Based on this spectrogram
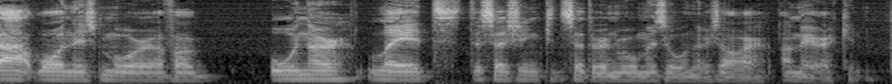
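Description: A man with an unremarkable speaking voice, pitched fairly low, with fairly even intonation. The recording is very clean, with a silent background. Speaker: podcast co-host. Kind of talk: casual football chat. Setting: dark room, lo-fi home microphone.

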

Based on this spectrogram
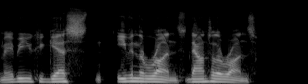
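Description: Captured in a very clean recording with a silent background, a man with an American accent speaks at a moderate pace and a fairly high pitch. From Arkansas, US South. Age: 20s. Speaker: college student sports podcast host. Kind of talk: solo casual sports commentary. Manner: halting, many fillers and repeats.

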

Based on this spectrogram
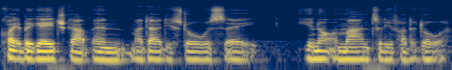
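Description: A man speaks with a Geordie accent at a fairly low pitch. His intonation stays flat and monotone. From Newcastle, northeast England. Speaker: business executive. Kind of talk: interview.

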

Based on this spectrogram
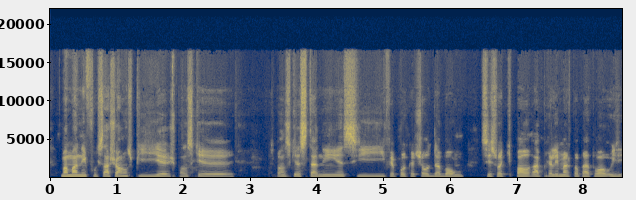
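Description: In a Quebec accent, a man with a high pitch speaks at a moderate pace in a monotone, flat intonation, the sound dry and close with no echo on a very clean recording with a silent background. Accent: Québécois French. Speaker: caller, hockey fan. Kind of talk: casual chat. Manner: halting.

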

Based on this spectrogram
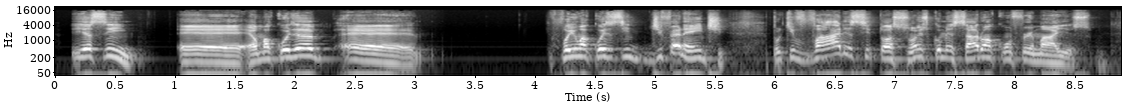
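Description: An interior São Paulo accent with lively intonation, a fairly slow pace and long, frequent pauses. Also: man, high pitch for a man. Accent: interior São Paulo (caipira). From interior of São Paulo state, Brazil (Tupã). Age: 30s. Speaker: financial consultant. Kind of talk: interview, personal life story.

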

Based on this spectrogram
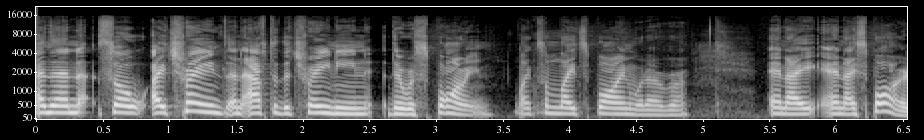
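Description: A woman with a New York accent, fairly high pitch, ordinary pitch variation and a moderate pace. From New York, Brooklyn (East New York). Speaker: pro fighter. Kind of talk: casual chat.

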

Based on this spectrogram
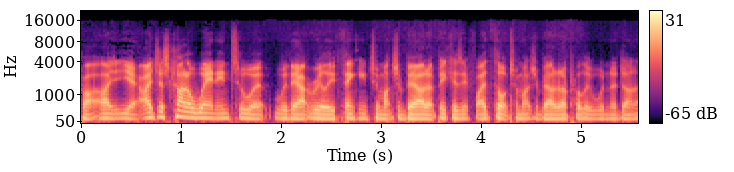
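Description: Against a quiet background, a man with an Australian accent talks at a very fast pace with hardly any pauses, in a monotone, flat intonation at a medium pitch. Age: 30s. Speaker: stand-up comedian. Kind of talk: casual interview with storytelling.

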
